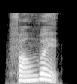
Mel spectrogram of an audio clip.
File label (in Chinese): "防卫", Chinese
